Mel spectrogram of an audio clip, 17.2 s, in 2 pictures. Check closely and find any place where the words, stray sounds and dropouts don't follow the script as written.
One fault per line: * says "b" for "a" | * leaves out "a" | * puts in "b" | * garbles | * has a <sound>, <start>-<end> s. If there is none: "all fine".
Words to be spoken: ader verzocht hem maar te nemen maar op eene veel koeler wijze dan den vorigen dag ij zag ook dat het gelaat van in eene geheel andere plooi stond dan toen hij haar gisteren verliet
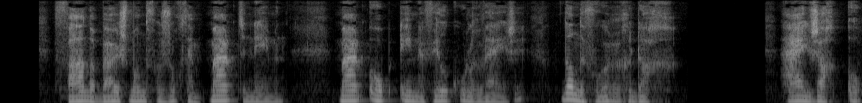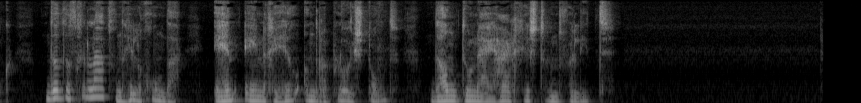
all fine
